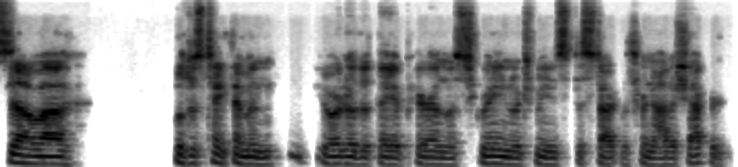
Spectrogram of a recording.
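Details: Adult man speaking; Normal voice.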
